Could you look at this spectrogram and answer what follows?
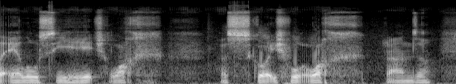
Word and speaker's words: Loch: It's got if you look at if you type in pictures for Loch Ness Castle, you need to spell it Loch. Loch, as Scottish folk, Loch Ness.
